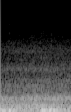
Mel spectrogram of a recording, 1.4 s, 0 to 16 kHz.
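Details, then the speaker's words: 2022 Mini Cooper SE fully electric, snow tyres after three months' ownership: low, steady tyre roar on the road with no engine noise to mask it; loud but normal winter tyre road noise, unnoticed in the previous petrol car. "Now, we never noticed this in the last car, and all I can put that down to is the fact that the last car had a petrol engine and this has got electric. Therefore, the noise from the petrol engine was drowning out any road noise from the snow tyres."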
